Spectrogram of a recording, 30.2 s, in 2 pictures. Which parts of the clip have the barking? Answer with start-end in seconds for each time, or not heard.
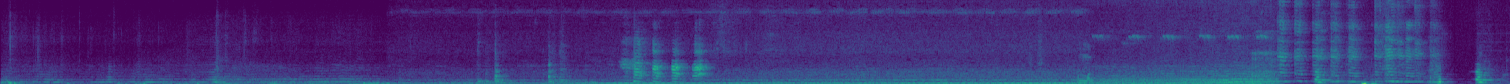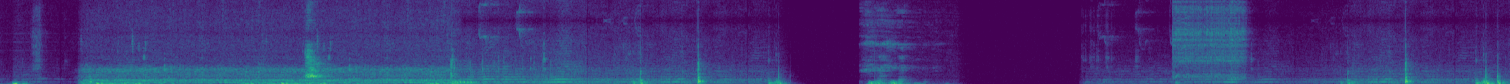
17.6-18.9.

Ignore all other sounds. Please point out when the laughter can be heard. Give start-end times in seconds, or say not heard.
5.8-7.0, 12.8-14.4, 23.7-24.6.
